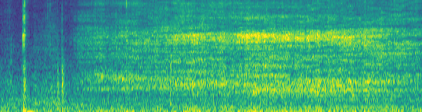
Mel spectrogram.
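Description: Rotary cutter rolling along the edge of an acrylic ruler, slicing through fabric onto a cutting mat to trim it square: a steady scraping hiss that starts just under a second in, swells in the middle and eases off near the end, after a single short click.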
